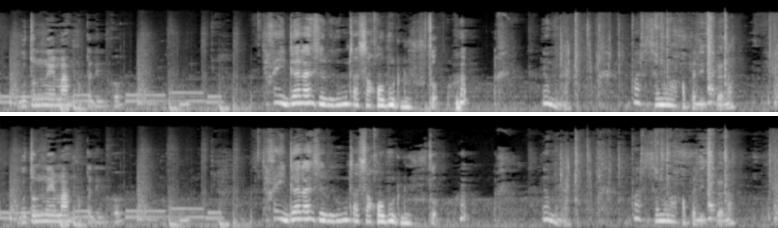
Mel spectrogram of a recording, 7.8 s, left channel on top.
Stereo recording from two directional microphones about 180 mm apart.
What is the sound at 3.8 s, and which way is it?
Speech, 10° left (ahead or behind).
